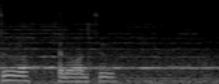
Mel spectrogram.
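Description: A steady tone held at one unchanging pitch, running without a break, while a man calls "hello" over it.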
